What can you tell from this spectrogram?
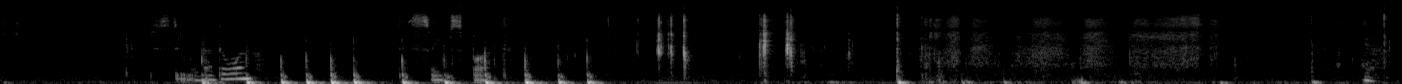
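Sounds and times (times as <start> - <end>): stamp rubbing on fabric: 9.3 - 12.2.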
